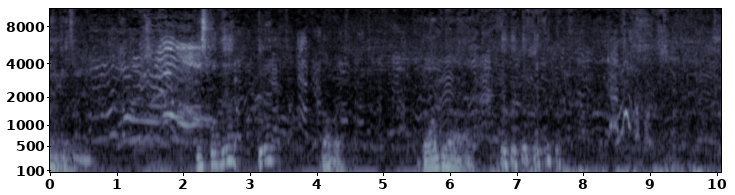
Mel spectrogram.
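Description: Girls laugh and chatter nearby.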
